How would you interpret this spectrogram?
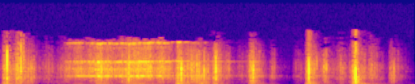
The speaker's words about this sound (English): Here it is, Markheim. The dealer's house. Ring the bell. Don't hesitate, Markheim. Ring it.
